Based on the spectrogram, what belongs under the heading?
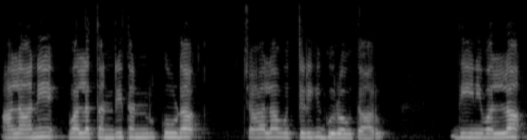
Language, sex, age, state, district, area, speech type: Telugu, female, 18-30, Andhra Pradesh, Krishna, urban, spontaneous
